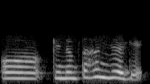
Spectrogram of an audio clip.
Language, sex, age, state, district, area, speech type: Manipuri, female, 30-45, Manipur, Senapati, rural, conversation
